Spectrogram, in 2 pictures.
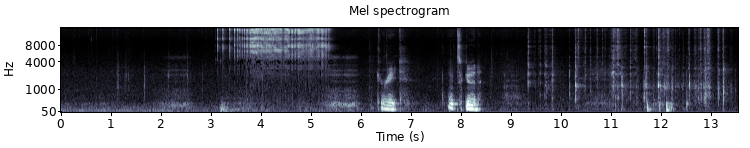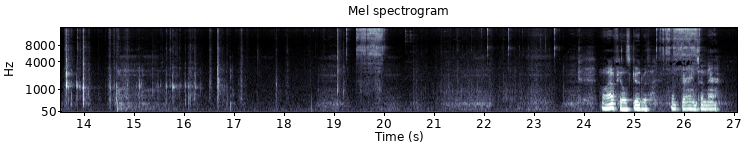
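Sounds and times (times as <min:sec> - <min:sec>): fishing reel parts clicking: 0:03.1 - 0:05.4, 0:19.0 - 0:20.1, 0:25.4 - 0:26.4.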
